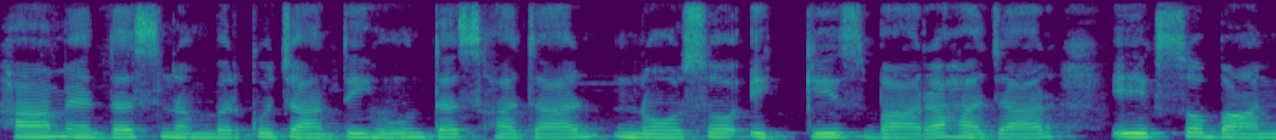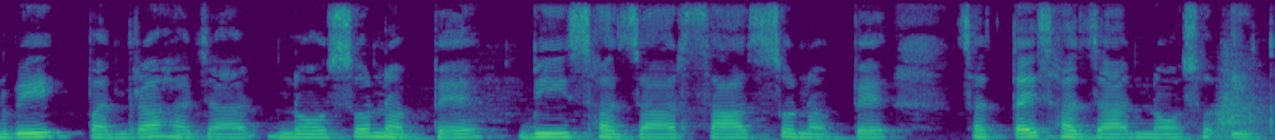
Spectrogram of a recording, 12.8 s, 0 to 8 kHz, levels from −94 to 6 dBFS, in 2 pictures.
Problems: background sounds at intervals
